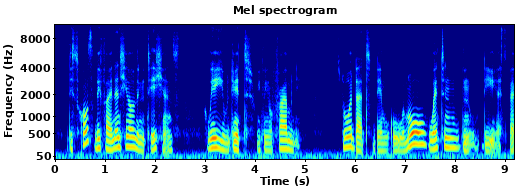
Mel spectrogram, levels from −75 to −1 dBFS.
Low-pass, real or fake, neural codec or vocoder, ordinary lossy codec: none; fake; autoencoder, 22.05 kHz, a latent of 192 numbers a frame, VITS, trained on many speakers; none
